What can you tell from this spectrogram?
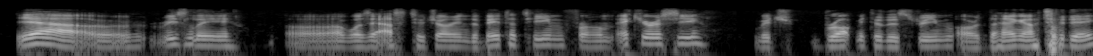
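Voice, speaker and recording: A man in a German accent speaks at a moderate pace. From Austria. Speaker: RC helicopter hobbyist, simulator beta tester. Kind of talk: casual chat.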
